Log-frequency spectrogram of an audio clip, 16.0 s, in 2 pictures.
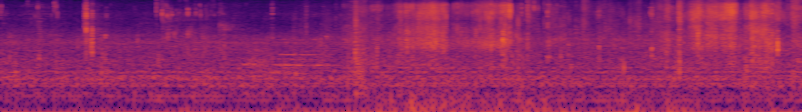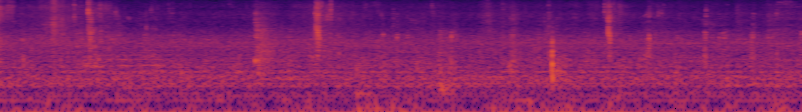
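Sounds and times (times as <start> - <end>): chewing: 0.1 - 9.6, 10.6 - 16.0
paper napkin rustling: 3.4 - 8.8.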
